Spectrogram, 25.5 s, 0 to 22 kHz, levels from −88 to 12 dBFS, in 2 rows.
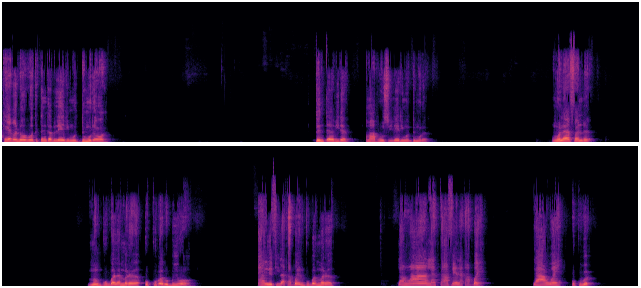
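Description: Bluetooth SBC compression runs through the whole speech clip. The treble is thin and flickering, with a gritty, grainy noise and aliasing clinging to the sound, a pattern that points to this codec, likely running at a low setting near 96 kbps. SBC divides the signal into a handful of wide sub-bands and hands out bits with no model of hearing, so at a small bit pool the upper bands get starved while the rest are coarsely quantised.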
